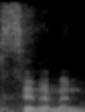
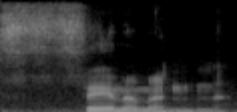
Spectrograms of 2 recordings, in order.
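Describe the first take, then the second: First: The opening S sound is short and plain. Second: The opening S sound is long and hissed.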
